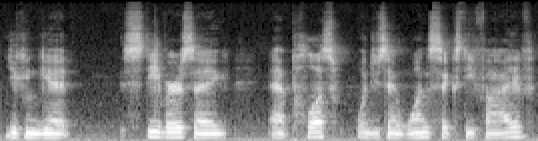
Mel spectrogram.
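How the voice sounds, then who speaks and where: Rambling casual man with a flat voice. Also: medium pitch, takes it slowly. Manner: rambling, swears, self-corrects often. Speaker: podcast co-host. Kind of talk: casual betting-picks chat.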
